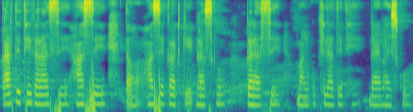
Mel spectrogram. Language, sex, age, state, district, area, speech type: Hindi, female, 60+, Bihar, Vaishali, urban, spontaneous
